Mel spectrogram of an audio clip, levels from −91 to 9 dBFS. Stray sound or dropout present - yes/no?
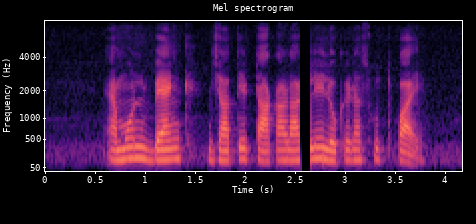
yes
